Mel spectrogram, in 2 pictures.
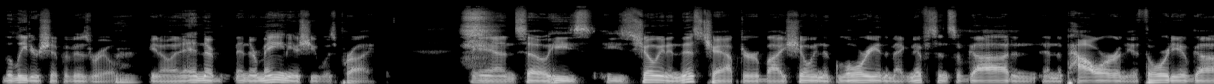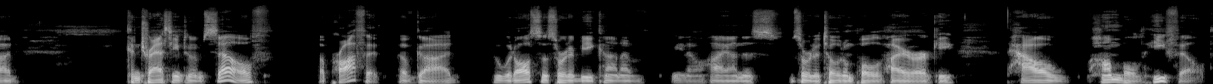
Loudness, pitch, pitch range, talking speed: -19 LUFS, 85 Hz, 80-95 Hz, 175 wpm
